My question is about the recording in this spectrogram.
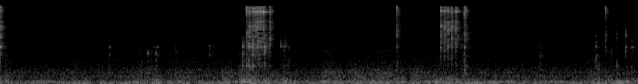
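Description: Ratcheting box-end wrench clicking as a bolt is tightened down, in two short runs of ratchet clicks about two seconds apart, with a single click between them.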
